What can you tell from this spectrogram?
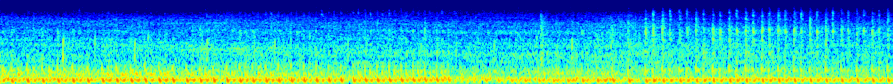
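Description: Steady low motor hum, dipping slightly a little over two seconds in.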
